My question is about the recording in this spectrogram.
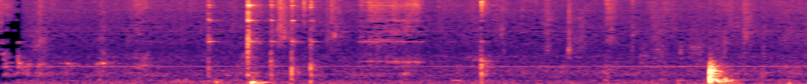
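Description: A few light clinks and knocks of kitchenware handled on a hard surface, the loudest near the end, over a faint steady hum.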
